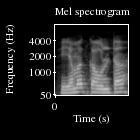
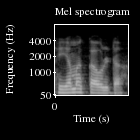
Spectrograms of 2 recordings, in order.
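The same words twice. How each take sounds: The two takes are said the same way.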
